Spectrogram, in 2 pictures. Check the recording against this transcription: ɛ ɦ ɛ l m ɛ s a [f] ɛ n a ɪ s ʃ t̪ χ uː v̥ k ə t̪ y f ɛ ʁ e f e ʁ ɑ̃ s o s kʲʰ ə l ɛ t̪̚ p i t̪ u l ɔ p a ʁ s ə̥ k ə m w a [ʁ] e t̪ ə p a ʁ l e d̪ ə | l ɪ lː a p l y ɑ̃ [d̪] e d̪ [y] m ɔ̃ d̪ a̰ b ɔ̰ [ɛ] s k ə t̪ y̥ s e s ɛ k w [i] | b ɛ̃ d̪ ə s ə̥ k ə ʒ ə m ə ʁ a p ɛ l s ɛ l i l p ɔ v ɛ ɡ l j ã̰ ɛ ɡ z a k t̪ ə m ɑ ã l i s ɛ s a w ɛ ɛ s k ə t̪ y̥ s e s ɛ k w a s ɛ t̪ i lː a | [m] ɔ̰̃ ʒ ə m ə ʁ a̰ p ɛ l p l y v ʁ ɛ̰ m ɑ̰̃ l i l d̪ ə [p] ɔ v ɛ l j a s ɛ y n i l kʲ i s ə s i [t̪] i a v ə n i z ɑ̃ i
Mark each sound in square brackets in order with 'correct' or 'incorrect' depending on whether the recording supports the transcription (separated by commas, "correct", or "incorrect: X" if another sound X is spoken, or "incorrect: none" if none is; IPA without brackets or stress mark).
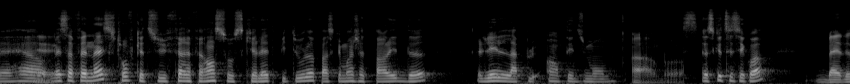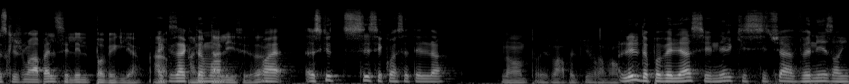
correct, incorrect: ʒ, incorrect: t̪, correct, correct, incorrect: a, incorrect: n, correct, correct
